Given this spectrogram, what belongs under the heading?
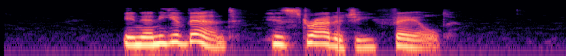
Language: English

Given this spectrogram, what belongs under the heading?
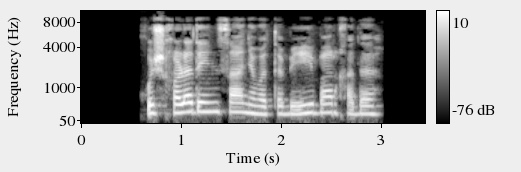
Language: Pashto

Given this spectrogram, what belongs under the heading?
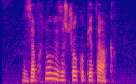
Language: Ukrainian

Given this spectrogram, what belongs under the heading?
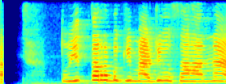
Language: Sundanese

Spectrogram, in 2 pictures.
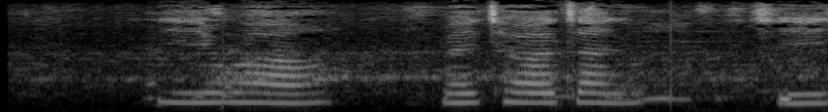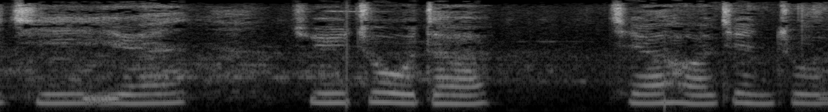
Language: Chinese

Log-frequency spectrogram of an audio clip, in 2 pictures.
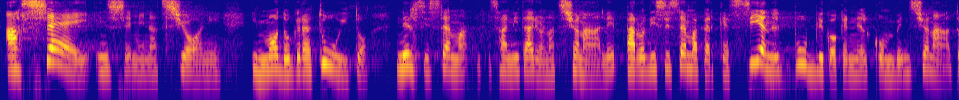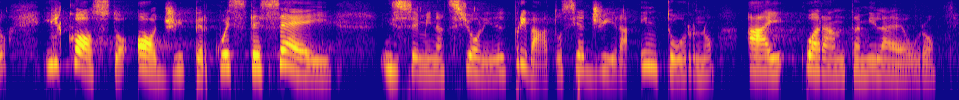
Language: Italian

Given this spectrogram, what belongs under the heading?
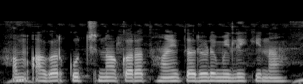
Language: Bhojpuri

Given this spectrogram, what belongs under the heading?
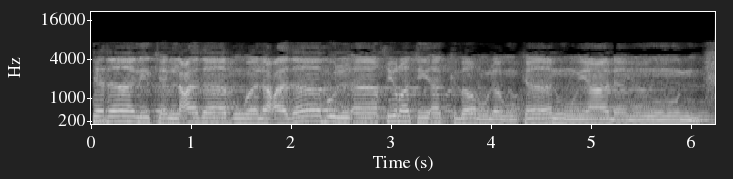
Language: Arabic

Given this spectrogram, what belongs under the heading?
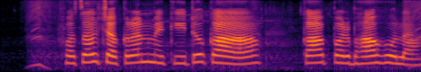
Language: Bhojpuri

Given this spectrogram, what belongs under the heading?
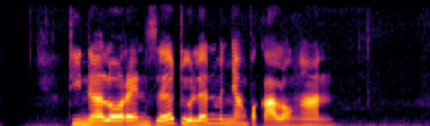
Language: Javanese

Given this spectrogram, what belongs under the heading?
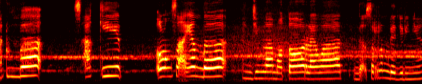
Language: Indonesian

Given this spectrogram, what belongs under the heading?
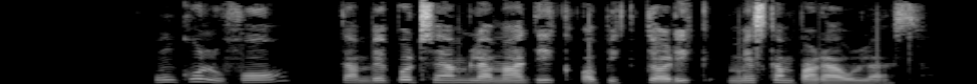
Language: Catalan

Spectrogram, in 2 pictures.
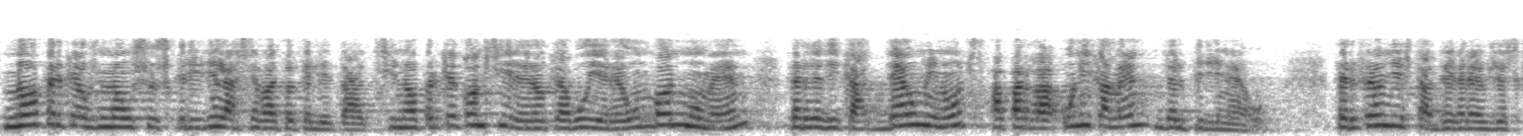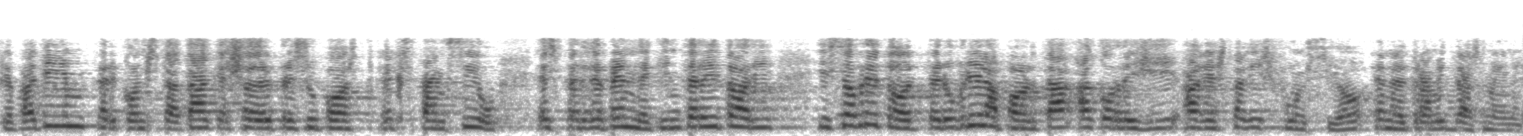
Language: Catalan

